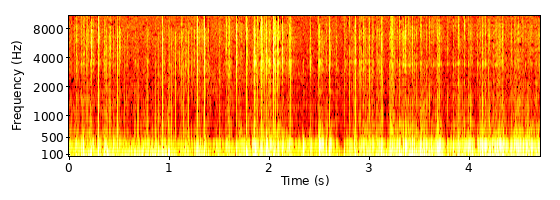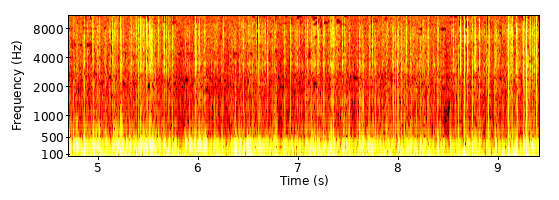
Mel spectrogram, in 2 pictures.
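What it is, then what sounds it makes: Metal mesh microphone grille scratched. Long painted nails scratch across the hollow metal mesh grille of a silver microphone, producing a steady, dense rumbling scrape concentrated in the low range. The close, muffled scratching runs continuously throughout with a faint tonal hum around 277 Hz and almost no high-end brightness.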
